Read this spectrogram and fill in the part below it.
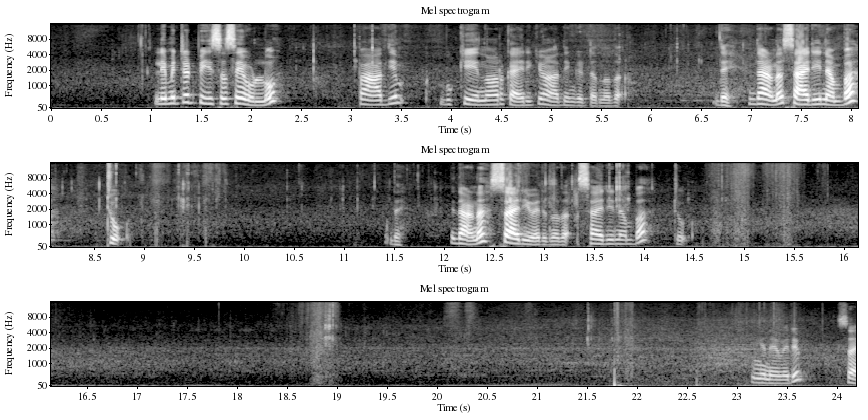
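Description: A middle-aged woman speaks calmly and close up into a clip-on microphone.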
